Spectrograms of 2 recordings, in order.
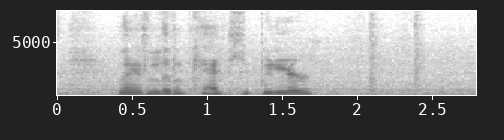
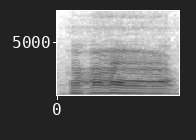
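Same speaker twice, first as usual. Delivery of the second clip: loud playful dino roar, pitched up; mock dinosaur roar; 5 semitones higher, 8 dB louder than usual. Goose the dinosaur roars at friends, loud mock roar. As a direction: roar like a kid playing T-Rex.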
